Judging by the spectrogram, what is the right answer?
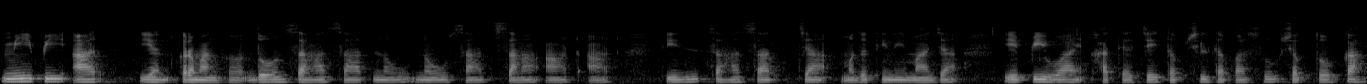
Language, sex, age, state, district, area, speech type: Marathi, other, 18-30, Maharashtra, Buldhana, urban, read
